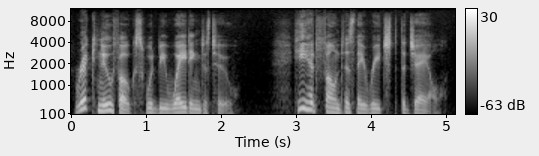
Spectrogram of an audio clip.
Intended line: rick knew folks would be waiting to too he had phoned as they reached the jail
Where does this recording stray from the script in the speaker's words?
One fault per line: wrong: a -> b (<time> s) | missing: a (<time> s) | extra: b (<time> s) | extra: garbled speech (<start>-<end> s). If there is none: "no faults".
no faults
